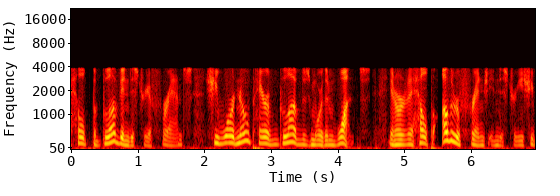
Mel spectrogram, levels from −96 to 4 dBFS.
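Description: At 5.52 s to 5.58 s there is a short concealed packet loss: about 40 ms of the speech never arrived in time, and the receiver covered the gap by extending the preceding sound before crossfading back. It comes across as a brief smeared wobble. On a spectrogram, the narrowband call path leaves nothing above 4 kHz.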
